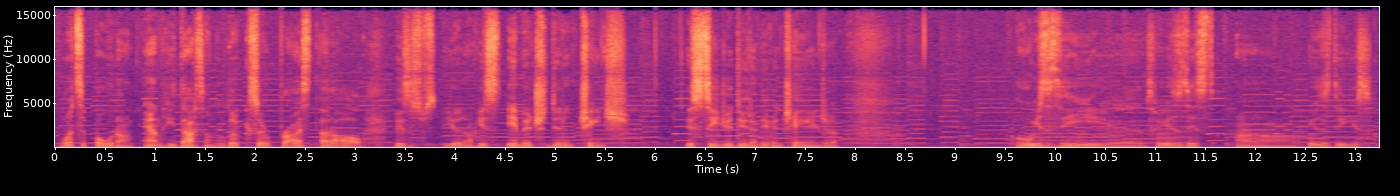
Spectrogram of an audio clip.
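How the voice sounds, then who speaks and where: A man with a medium-pitched voice plays a visual novel casually at a slow pace, reading aloud and reacting with cheeky, playful asides, often repeating himself. Music plays behind his voice, and the recording quality is low.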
